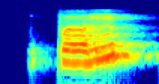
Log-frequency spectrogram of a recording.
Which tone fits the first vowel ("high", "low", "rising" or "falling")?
rising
